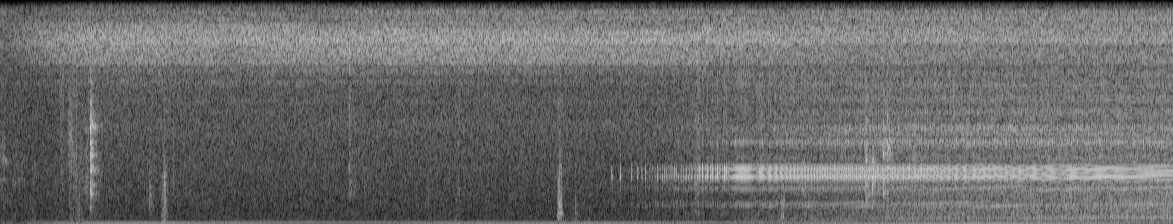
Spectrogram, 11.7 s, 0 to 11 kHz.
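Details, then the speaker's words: Riden RD6012 power supply modified with a temperature-controlled cooling fan, microphone at the fan, thermistor heated with soldering iron: quiet, then the fan spins up with a rising whine settling into a smooth, even hum; working as intended. "so as you can hear the fan starts up once the thermistor warms up i'll put the microphone back and you'll hear the fan stop once it cools down again"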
